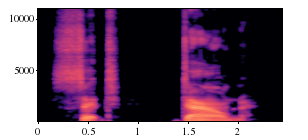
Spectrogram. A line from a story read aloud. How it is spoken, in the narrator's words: he boomed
